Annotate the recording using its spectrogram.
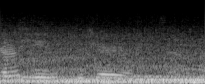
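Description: BMW E30 coupe's engine running at a low, steady idle as the car rolls slowly past, with voices over it.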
